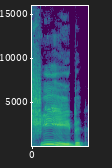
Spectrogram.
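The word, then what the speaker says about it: sídhe: It's pronounced Sheed in Gaelic. It's the Gaelic for fairy world.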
